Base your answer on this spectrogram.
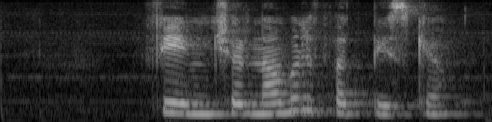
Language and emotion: Russian, neutral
